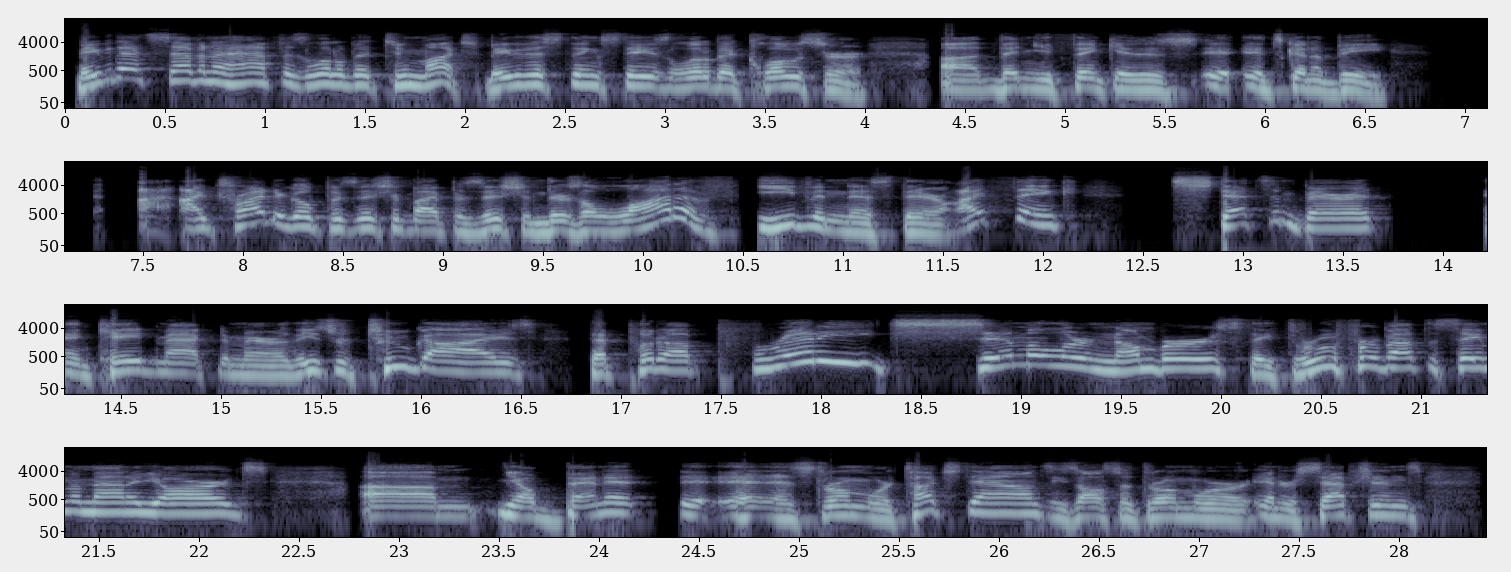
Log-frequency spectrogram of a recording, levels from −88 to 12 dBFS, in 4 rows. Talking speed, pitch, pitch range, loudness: 175 wpm, 170 Hz, 145-200 Hz, -23 LUFS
